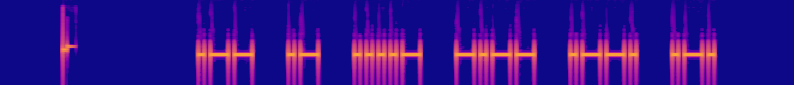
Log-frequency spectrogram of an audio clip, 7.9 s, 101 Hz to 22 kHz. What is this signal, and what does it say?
Morse code, heard as a keyed tone, about 20 wpm, spaced as for 15 wpm, 700 Hz. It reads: WA4YPR
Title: 186 Lesson 30g - Letter b - Call Signs 20wpm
